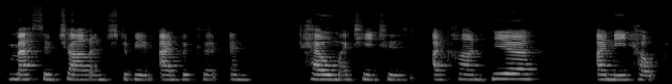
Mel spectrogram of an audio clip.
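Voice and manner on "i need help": ordinary delivery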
